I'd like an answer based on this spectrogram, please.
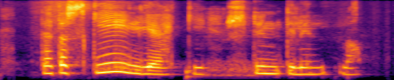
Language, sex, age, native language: Icelandic, female, 11, Icelandic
